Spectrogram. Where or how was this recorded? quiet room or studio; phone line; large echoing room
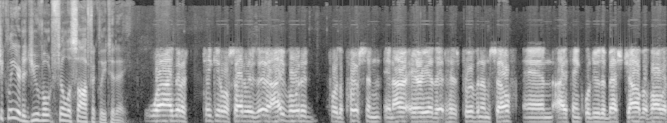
phone line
